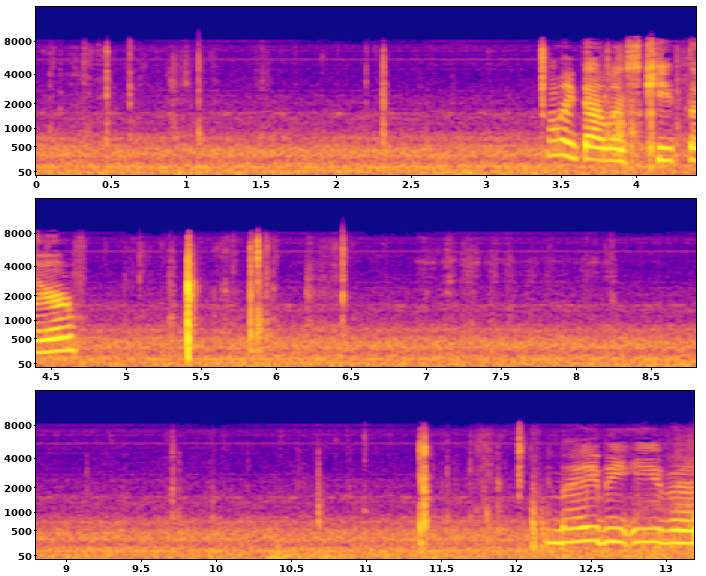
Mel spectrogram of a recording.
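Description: Paper rustles and taps as pages are handled.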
